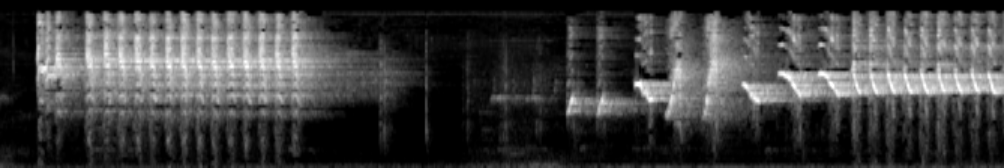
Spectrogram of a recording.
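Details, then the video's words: Greater green leafbird (cucak ijo) song used as a lure and master recording for training caged birds: a fast buzzy trilled burst, a pause, then a run of loud slurred whistles and rapid repeated notes, varied and rich. "Pancingan Dan Masteran Cucak Ijo Gacor Bongkar Isian Mewah Yakin Nyaut | Greater Green Leafbird"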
